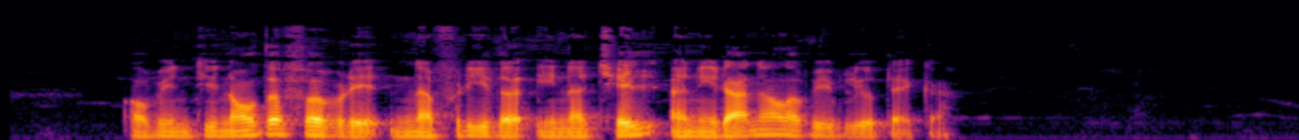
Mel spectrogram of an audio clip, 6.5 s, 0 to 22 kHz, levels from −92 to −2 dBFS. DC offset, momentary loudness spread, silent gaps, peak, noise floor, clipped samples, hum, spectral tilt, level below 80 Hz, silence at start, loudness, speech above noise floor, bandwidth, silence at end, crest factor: under 0.1%; 11 LU; none; 0 dBFS; -73 dBFS; under 0.1%; none; -8 dB/octave; -34 dBFS; 0.65 s; -19 LUFS; 55 dB; 11 kHz; 1.75 s; 20 dB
